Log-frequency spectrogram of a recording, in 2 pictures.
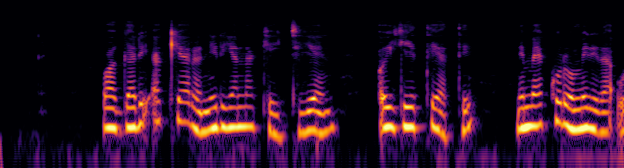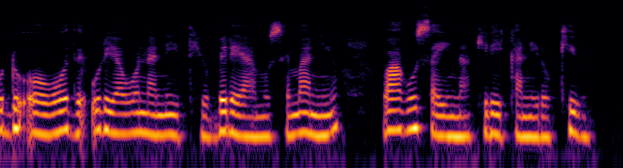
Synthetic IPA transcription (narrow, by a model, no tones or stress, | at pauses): waɡaɾiʔakeaɾaneɾianakeitiɛn | ɔiɣeːtɛate | nemɛkoɾomeɾeɾaʔodo̰ʔɔwɔðɛʔoɾeawɔnaneːtʰiɔbɛɾɛjamosɛmaniɔwaɣosainakeɾeːkaneɾɔkʰewe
